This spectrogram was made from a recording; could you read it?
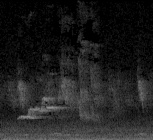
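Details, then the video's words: Young bulbuls in the nest being fed, heard as a short run of high, squeaky whistled chirps in the first second, then fainter scratchy notes over a steady noisy background. "Bulbul baby birds in nest."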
